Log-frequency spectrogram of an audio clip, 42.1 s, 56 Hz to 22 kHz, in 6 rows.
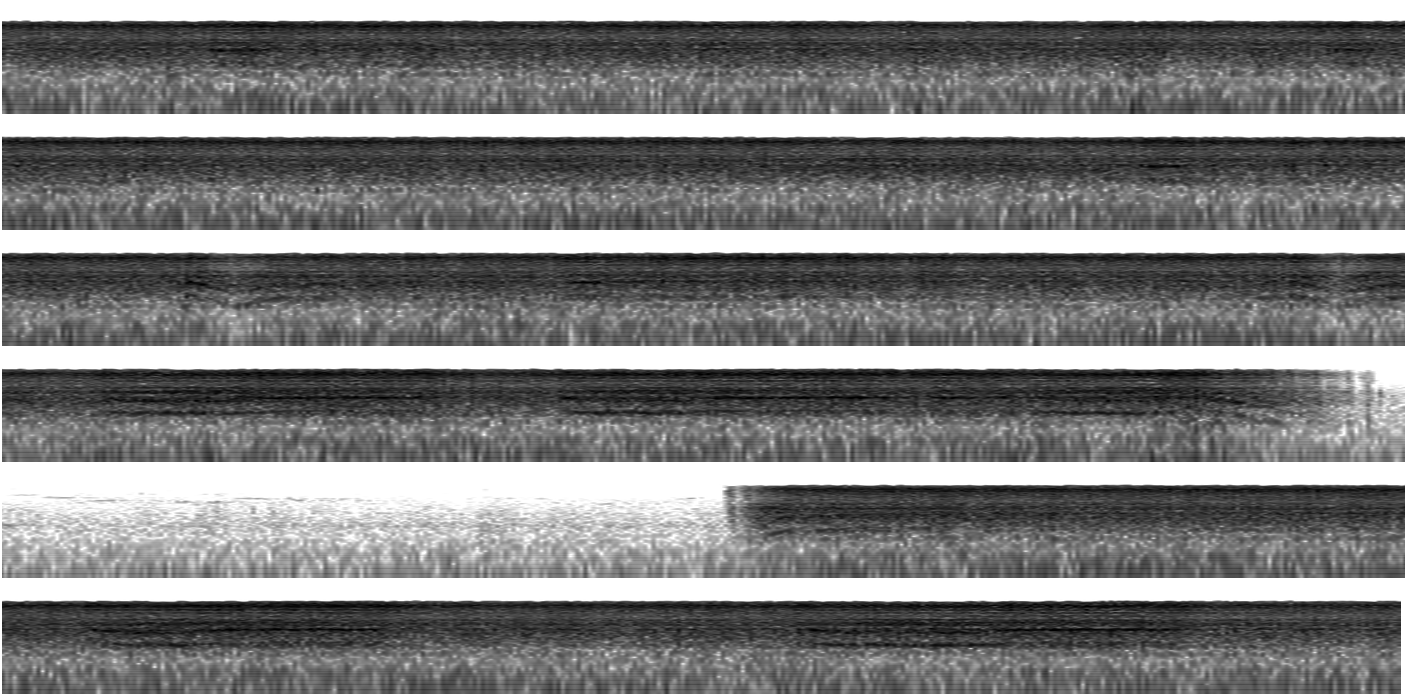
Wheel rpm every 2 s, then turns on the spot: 230, 230, 230, 230, 240, 230, 230, 200, 230, 220, 200, 230, 230, 50, 0, 90, 230, 230, 230, 220, 230.
none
